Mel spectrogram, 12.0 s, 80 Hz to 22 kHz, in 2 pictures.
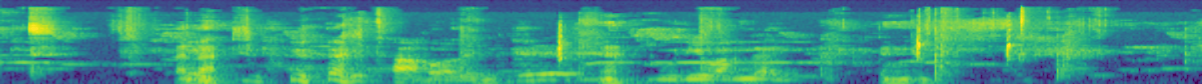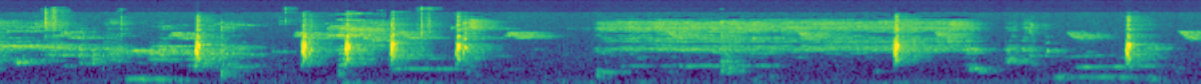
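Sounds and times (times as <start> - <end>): sparrow chirping: 0.0 - 12.0.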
